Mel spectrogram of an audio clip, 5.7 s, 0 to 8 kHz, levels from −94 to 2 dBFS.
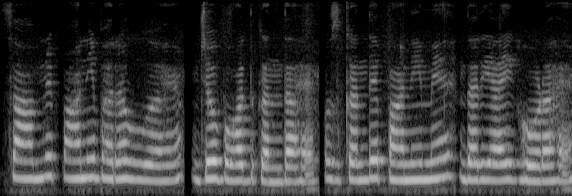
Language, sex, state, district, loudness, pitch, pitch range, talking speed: Hindi, female, West Bengal, Jalpaiguri, -30 LUFS, 255 Hz, 245-270 Hz, 145 wpm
